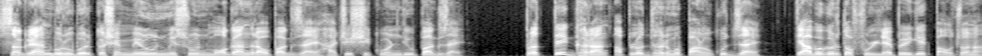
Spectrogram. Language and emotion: Goan Konkani, neutral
